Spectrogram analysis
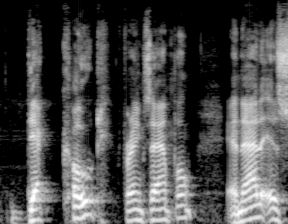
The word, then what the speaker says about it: Deckote: And I would use products like Deck Coat, for example, and that is spelled DECKOTE.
